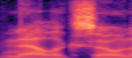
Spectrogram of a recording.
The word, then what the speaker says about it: naloxone: expend prescriber training you increasing the use of naloxone I wanted to make sure I was pronouncing that right you so I talked to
